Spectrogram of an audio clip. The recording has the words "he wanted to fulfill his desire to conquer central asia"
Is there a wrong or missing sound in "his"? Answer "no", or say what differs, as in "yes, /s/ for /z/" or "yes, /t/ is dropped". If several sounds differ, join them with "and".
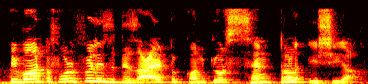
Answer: no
